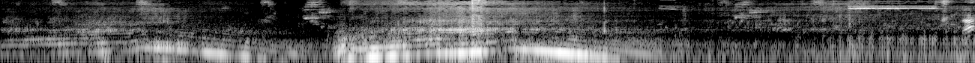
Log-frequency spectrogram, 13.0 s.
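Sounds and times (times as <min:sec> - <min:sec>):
car engine revving: 0:00.0 - 0:09.2.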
